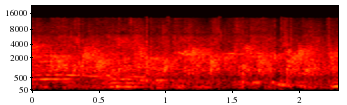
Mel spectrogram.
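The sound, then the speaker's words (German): Audience applause during a charity sponsorship segment in Bottrop: dense, steady clapping that holds at an even loudness throughout, with a few voices faintly beneath. “Komm, wir klatschen mal alle.”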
